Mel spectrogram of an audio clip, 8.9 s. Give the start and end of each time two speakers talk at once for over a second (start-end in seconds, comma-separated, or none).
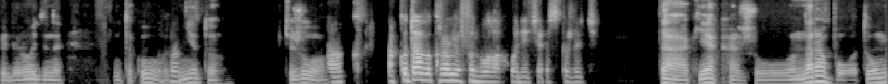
none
